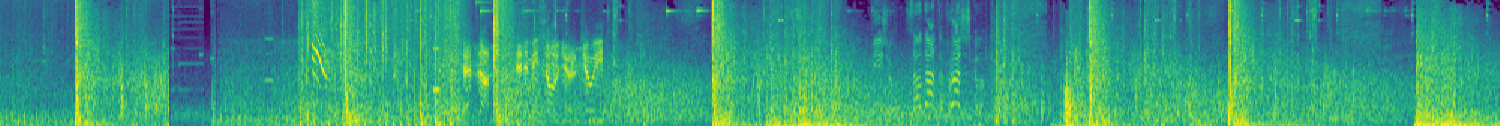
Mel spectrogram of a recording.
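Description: Rifle shots crack loudly, one at a time, with a booming echo.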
